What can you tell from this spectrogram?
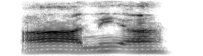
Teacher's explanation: তাটা বাদ চলে যাবে এবং তানবিনটাও বাদ যাবে, গিয়ে শুধু হা থাকবে, হা এর উপর সাকিন হবে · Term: হা সাকিন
